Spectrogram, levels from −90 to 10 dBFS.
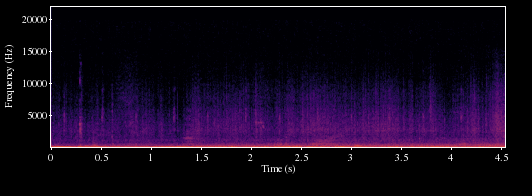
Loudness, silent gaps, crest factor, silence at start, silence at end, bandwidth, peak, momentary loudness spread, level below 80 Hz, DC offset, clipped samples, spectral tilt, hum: -39 LUFS; none; 12 dB; 0 s; 0 s; 10.5 kHz; -22 dBFS; 3 LU; -34 dBFS; under 0.1%; under 0.1%; -6.5 dB/octave; none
